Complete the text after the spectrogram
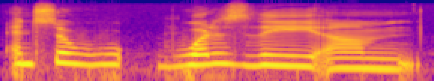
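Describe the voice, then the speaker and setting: A woman's voice: on the high side, slow pace, no room sound. A woman hosting a health talk show, asking a guest friendly, curious questions. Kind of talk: interviewing a guest.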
